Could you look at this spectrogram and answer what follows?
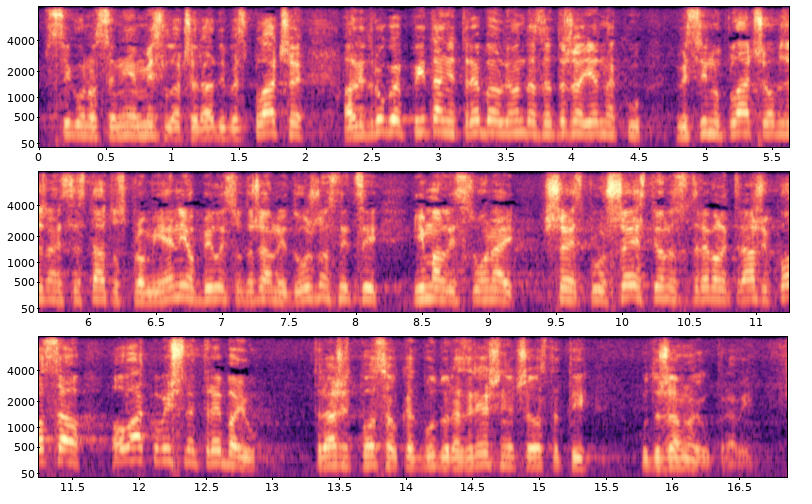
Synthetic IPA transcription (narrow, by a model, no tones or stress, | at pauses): siɡuɾno̞senije̞mislilod̪at͡ʃeɾaːd̪it̪besplˠaːt͡ʃe̞alid̪ɾuɡo̞jepiːt̪aɲe̞t̪ɾe̞bajolio̞nd̪azad̪r̩ʒaje̞d̪naku | ʋisinuplˠaːt͡ʃeo̞bziɾonisest̪aːt̪uspɾo̞mje̞ːnio̞biːlisud̪ɾr̩ʒaːʋnid̪uːʒnosnit̪si | imalisuo̞naj | ʃe̞ːst̪̚plˠusʃe̞ːst̪io̞nd̪asu̥t̪ɾe̞balit̪ɾaːʒit̪̚po̞sao̞ao̞ʋako̞ʋiʃene̞t̪ɾe̞baju | t̪ɾaːʒit̪̚po̞saokad̪bud̪uːɾazɾjeʃenet͡ɕeo̞st̪at̪i | ud̪r̩ʒaʋno̞jṵpɾa̰ʋḭ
